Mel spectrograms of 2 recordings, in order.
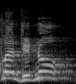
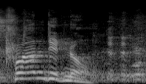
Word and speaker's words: Llandudno: This guy, front and centre, where you're sitting there, face like fucking thunder, went, it's not Llandudno, you bloody fool. It's Llandudno. In Wales, the double L is pronounced with a C.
